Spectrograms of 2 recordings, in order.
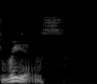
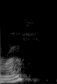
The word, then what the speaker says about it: Rós: I think that's Rios. – No. – Sigur Rós? – Yeah. It's got like a little accent on the O. I think they're Swedish? – It's Rós then. Rós? Probably Rós.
